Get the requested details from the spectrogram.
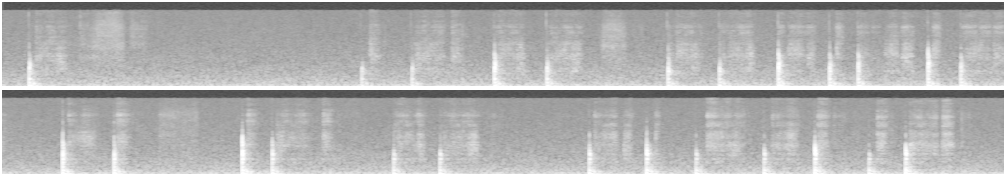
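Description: A wooden graphite pencil writes on a thin white paper sheet resting on a desk. It makes continuous scratching with many short, sharp strokes and taps over a quiet, steady low hum.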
